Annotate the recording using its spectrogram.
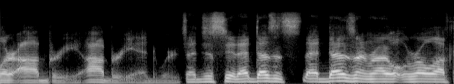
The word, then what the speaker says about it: Aubrey: And Aubrey, am I saying it right? Aubrey? – Yeah.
